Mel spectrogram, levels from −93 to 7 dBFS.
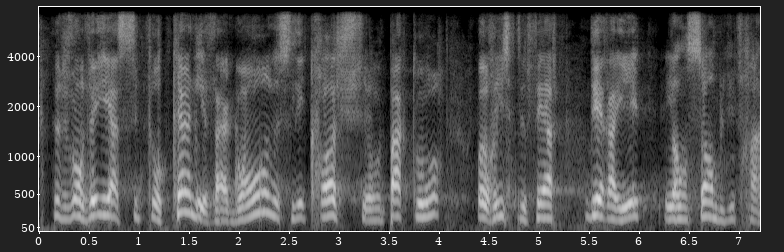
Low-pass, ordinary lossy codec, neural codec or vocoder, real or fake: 7.2 kHz; none; codec, 24 kHz, 1.5 kbps, HILCodec; fake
